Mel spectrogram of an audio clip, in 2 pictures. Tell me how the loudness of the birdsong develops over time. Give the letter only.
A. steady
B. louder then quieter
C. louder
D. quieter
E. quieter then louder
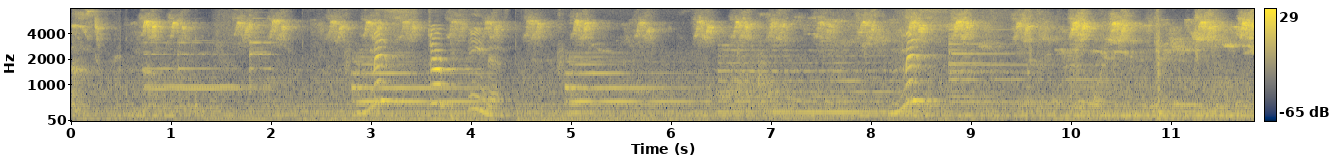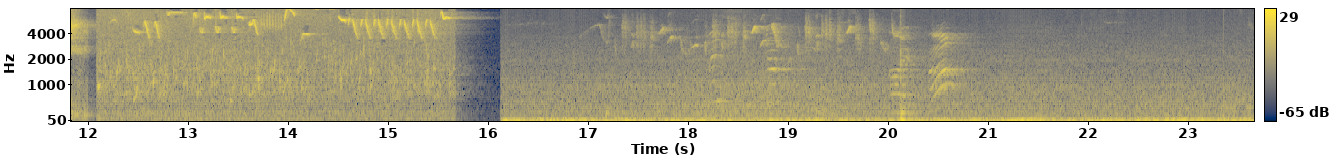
B.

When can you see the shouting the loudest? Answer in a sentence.
The loudest moment of the shouting is at 4 seconds.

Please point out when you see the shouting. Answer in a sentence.
The shouting can be heard from 2.9 to 4.3 s, from 8.2 to 8.8 s and from 18.1 to 20.7 s.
